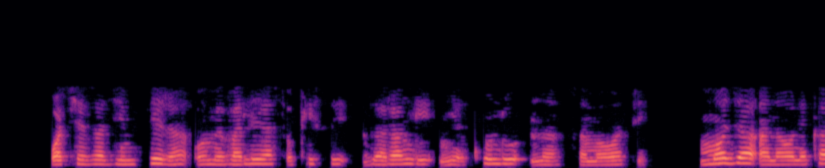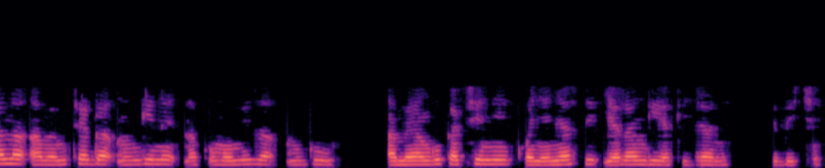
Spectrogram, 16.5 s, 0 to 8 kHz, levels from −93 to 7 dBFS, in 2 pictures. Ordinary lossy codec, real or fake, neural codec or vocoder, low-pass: AAC, 16 kbps; real; none; 7.2 kHz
